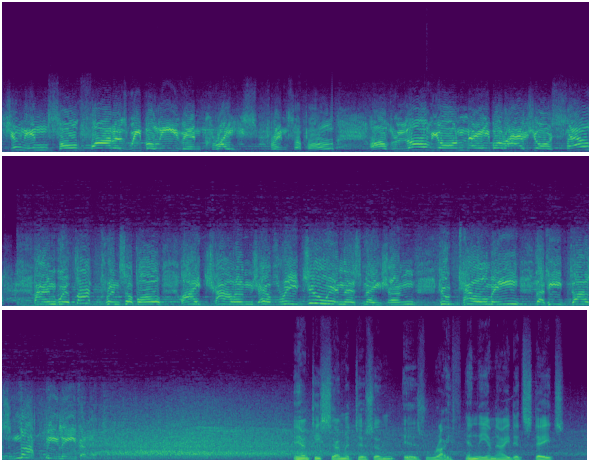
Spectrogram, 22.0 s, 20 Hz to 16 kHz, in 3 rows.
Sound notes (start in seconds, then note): 17.0 cheers and applause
